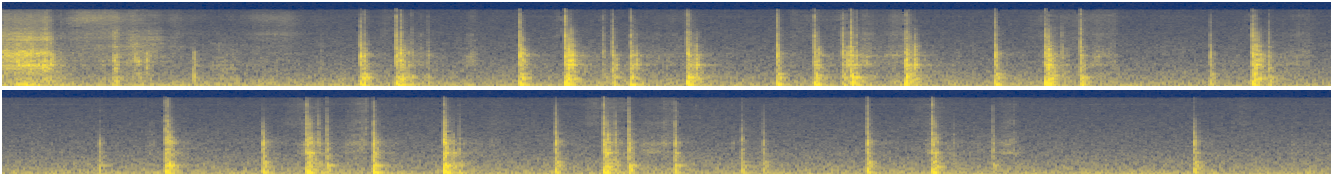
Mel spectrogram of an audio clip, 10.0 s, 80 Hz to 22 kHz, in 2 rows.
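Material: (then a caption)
Plastic. Fingertips slowly tap the sides of a large, hollow, empty white plastic ice cream pail resting upside down on a lap. The result is a quiet, irregular series of short, hollow taps with a low thud around 125 Hz, crisp bright clicks on top, and almost no ring between them.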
